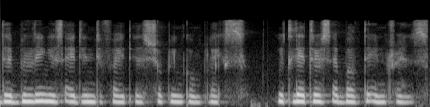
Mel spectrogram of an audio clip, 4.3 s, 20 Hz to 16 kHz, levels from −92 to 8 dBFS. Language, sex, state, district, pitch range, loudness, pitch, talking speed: English, female, Nagaland, Kohima, 205-220 Hz, -17 LUFS, 210 Hz, 165 wpm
